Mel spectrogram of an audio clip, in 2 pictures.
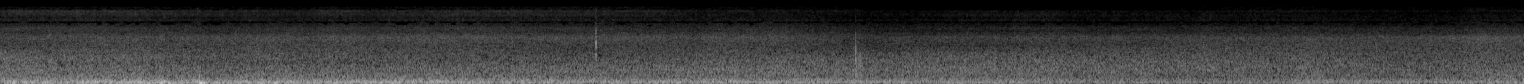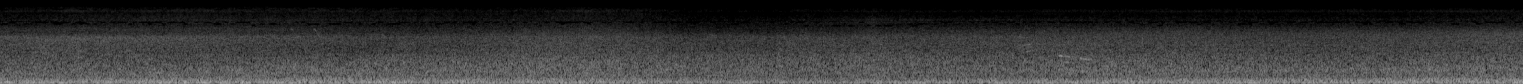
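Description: Ocean surf breaking steadily on a beach, mixed with wind rumbling on the microphone. There is one brief knock about two seconds in.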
